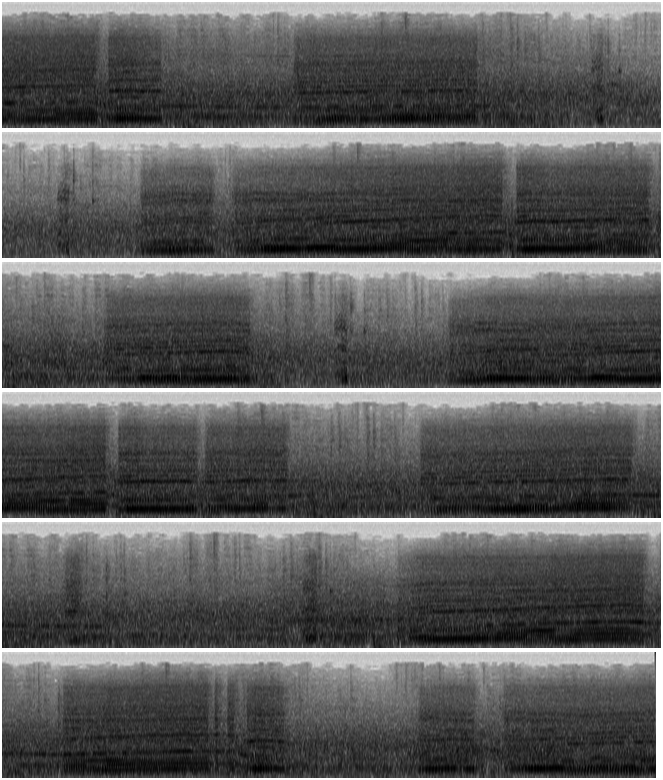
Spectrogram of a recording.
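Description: A high-revving car engine roars, climbing in pitch and dropping sharply with each gear change.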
